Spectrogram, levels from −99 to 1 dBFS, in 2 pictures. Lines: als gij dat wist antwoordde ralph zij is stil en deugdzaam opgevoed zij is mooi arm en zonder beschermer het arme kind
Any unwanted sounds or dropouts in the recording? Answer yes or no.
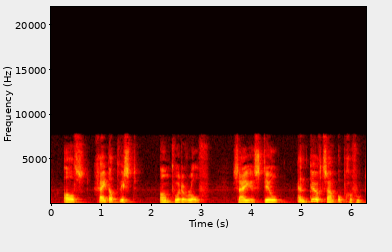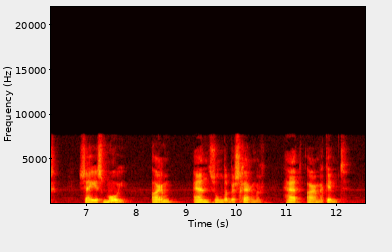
no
